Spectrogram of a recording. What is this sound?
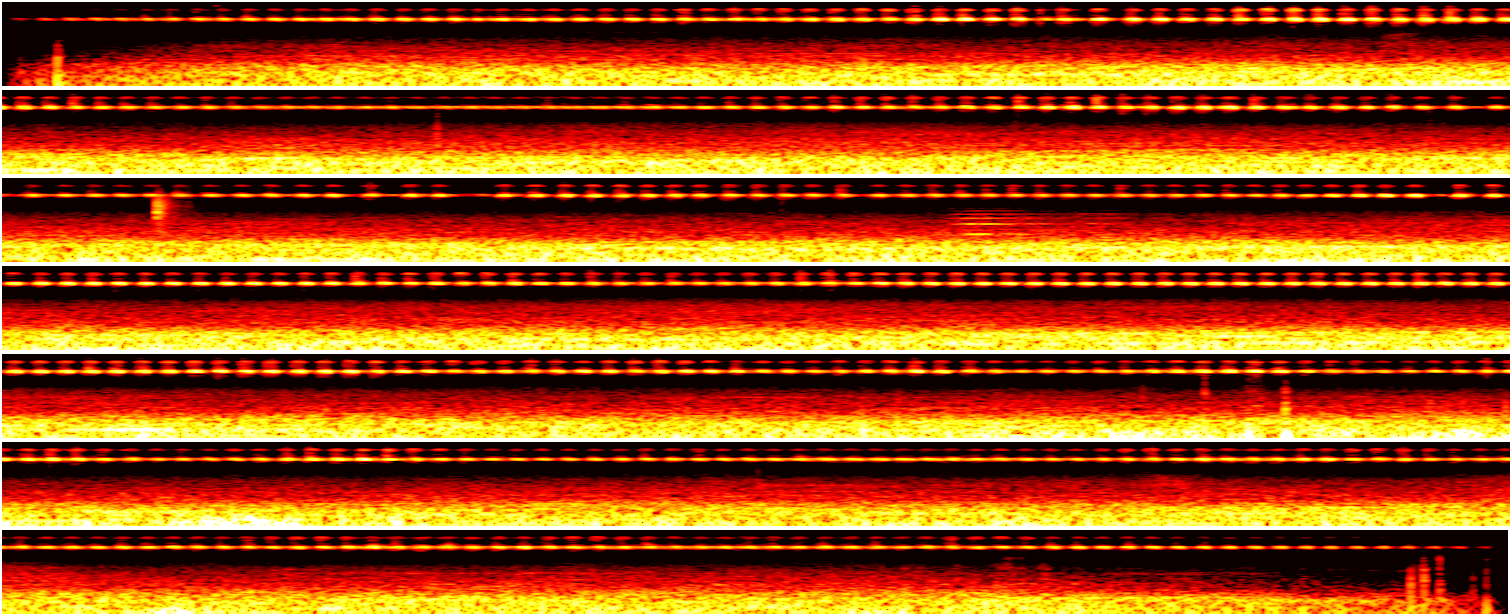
Crickets sounds. While recording,Fanny moves around (swing?.the idea is...experiencing with our body + nature, trying not to use software to create effects.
